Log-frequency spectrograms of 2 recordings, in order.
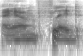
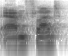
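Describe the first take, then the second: First: The second syllable has the vowel of fled. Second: The second syllable has an open ah vowel. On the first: This is another reader's pronunciation. The speaker calls it wrong. "Barnaby Edwards pronounces that Eanfled" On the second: This is the pronunciation the speaker believes correct. The speaker calls it right. "but I think it's flad"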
